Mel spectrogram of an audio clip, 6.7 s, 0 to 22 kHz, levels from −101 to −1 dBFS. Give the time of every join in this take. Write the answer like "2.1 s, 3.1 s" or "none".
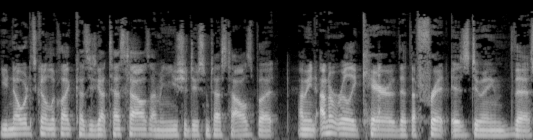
3.6 s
